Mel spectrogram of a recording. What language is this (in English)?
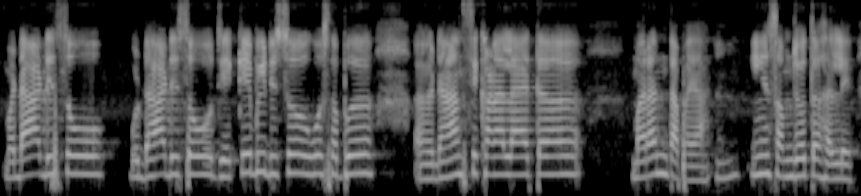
Sindhi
